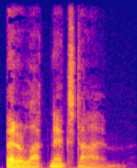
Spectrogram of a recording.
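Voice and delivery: low, soft mock consolation; dry retort. A narrator's reading. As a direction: hand the jibe back quietly and dryly. Nigel returns senator's jibe.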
